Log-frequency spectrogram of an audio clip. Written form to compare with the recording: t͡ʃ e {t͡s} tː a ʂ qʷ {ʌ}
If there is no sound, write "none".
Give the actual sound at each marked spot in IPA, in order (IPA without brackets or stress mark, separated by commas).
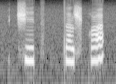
t͡s, a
